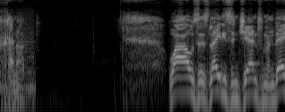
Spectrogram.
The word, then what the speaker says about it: Renault: It sounds disgusting when I say Renault, but I do it on purpose. I'm so sorry if it makes you cringe every time. But, you know, it's how they say it over there.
